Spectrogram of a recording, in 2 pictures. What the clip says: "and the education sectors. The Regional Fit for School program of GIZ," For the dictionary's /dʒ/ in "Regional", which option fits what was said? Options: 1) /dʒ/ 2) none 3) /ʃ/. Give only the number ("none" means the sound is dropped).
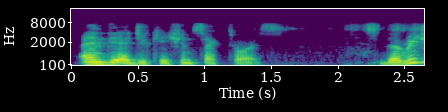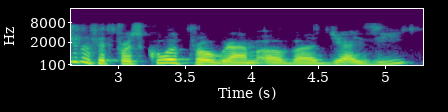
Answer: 1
